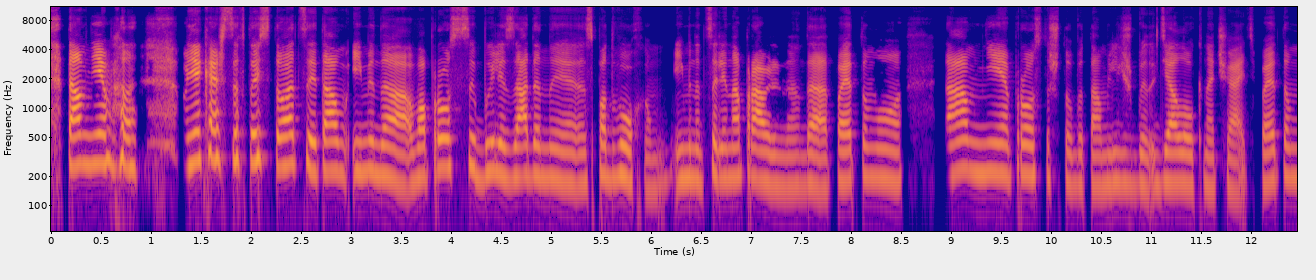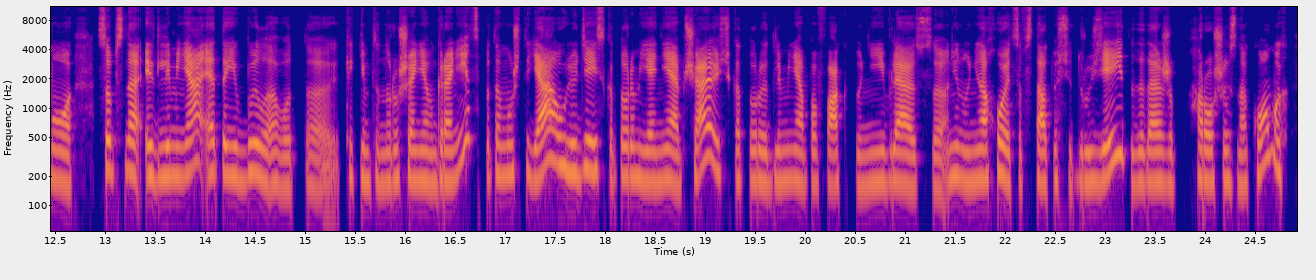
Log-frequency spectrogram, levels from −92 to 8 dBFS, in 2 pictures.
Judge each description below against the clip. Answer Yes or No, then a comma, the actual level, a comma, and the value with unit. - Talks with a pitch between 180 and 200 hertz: Yes, high, 190 Hz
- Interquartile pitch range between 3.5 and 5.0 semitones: Yes, average, 3.9 semitones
